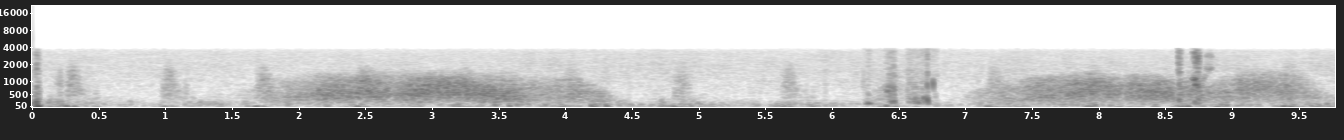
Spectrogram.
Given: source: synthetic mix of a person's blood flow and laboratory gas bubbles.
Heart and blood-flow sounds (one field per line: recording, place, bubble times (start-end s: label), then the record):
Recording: Doppler ultrasound of blood flow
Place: subclavian vein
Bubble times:
6.23-6.50 s: bubbles
6.56-6.79 s: bubbles
8.58-8.64 s: bubbles
8.69-8.87 s: bubbles
From the record:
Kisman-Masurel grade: 222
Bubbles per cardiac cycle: several, 3 to 8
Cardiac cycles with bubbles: 10 to 50%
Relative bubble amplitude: moderate (0.250 to 0.450)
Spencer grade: 2 (many but less than half of the cardiac periods contain bubble signals, singularly or in groups)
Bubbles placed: anywhere in the cardiac cycle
